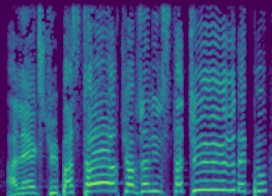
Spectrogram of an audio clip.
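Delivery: high, loud pompous voice; mock-proud self-talk. Preacher teasing himself as a vain pastor, high loud. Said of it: "Oh, on se calme".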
